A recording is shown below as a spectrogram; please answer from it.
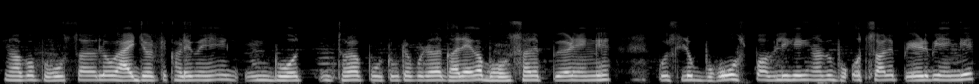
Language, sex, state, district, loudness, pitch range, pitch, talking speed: Hindi, female, Bihar, Gaya, -17 LUFS, 190-205 Hz, 200 Hz, 175 wpm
